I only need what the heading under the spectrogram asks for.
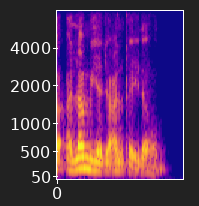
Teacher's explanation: गुन्ना नहीं करना है, इजहार होगा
